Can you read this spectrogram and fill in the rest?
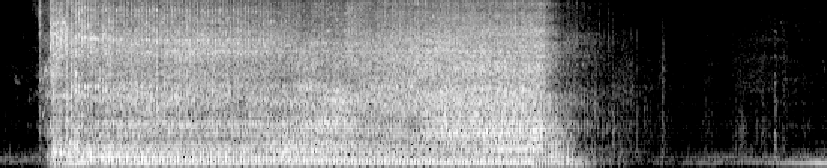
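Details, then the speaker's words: Briggs and Stratton pressure washer engine after installing a new aftermarket pump and fixing a gas leak with a new gasket, run without water: catches within a pull, even steady drone with no misses or knocks, winds down cleanly; healthy, no gas leak. "Yeah, sounds good. It's not leaking any gas."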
